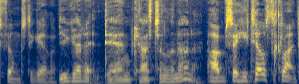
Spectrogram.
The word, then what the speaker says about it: Castellaneta: It is Dan Castellaneta. It was I've got to learn how to pronounce his name because he's been in every episode of The Simpsons.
